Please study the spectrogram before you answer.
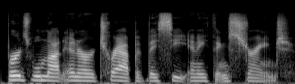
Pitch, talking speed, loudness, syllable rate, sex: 170 Hz, 225 wpm, -19 LUFS, 5.3 syllables/s, female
